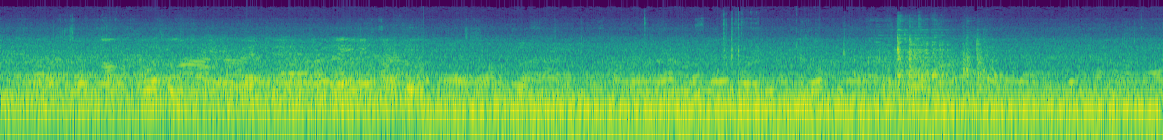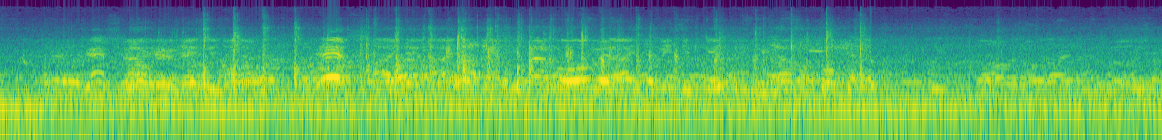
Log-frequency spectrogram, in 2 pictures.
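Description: A crowd of men talks and shouts nearby.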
